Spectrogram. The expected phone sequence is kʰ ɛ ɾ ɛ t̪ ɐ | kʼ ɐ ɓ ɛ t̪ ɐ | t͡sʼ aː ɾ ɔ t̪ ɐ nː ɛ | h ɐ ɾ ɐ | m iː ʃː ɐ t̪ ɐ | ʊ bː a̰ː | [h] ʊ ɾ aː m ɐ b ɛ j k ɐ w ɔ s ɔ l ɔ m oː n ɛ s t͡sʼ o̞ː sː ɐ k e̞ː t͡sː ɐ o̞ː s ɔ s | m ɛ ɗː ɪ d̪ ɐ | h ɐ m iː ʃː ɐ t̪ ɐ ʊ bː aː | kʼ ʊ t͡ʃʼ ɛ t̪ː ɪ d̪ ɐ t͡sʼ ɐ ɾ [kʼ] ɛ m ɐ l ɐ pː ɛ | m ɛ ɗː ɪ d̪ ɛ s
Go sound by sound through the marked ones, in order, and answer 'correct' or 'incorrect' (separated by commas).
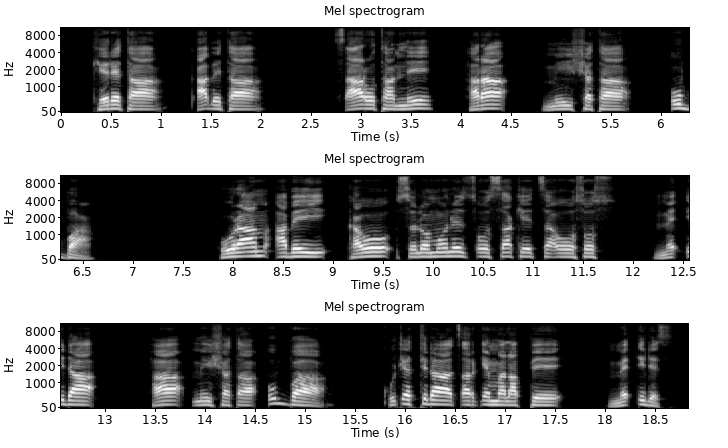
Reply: correct, correct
